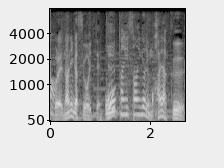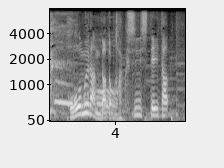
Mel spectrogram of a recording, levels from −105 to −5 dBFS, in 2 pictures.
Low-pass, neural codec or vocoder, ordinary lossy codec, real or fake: 7.2 kHz; none; none; real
